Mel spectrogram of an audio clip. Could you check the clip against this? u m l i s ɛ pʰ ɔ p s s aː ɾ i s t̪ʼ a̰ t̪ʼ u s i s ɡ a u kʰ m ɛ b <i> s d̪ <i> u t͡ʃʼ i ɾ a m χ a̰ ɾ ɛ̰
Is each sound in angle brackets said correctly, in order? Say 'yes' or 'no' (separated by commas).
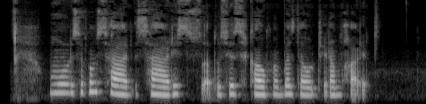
no, no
